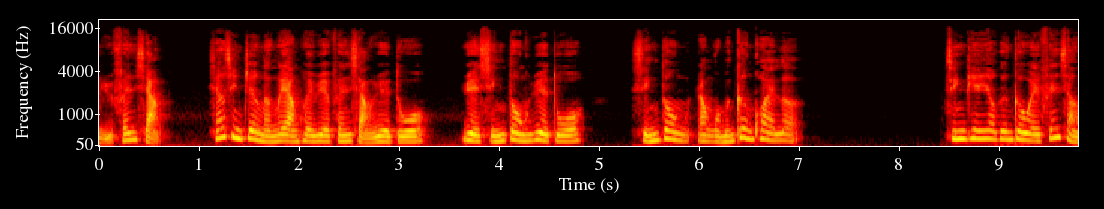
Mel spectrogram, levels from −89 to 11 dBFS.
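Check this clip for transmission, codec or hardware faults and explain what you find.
Nothing in this speech recording points to a fault.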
